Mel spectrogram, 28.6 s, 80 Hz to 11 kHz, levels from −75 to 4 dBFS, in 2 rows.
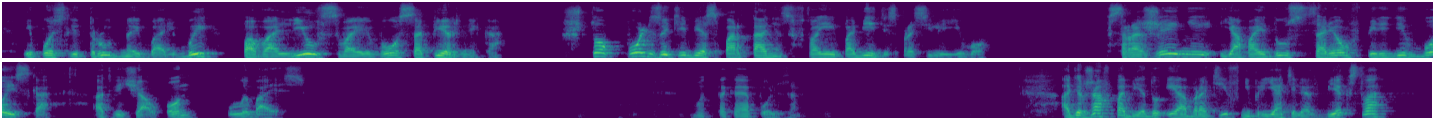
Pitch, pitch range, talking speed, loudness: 115 Hz, 105-165 Hz, 80 wpm, -26 LUFS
